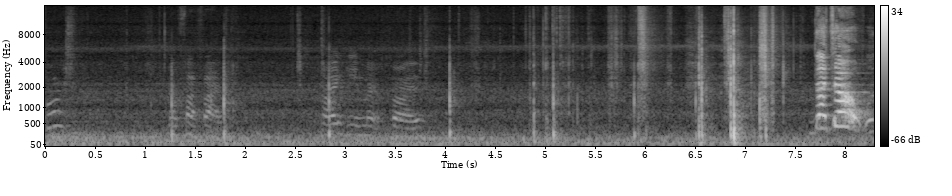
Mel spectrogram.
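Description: Tennis ball bouncing on a concrete driveway as it is dribbled: sharp single taps about a second apart, coming quicker and loudest near the end.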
